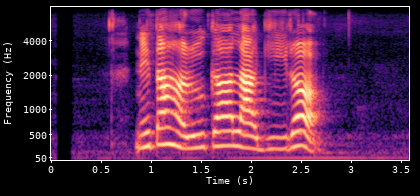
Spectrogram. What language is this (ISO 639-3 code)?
nep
